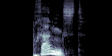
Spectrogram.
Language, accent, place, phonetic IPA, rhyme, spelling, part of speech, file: German, Germany, Berlin, [pʁaŋst], -aŋst, prangst, verb, De-prangst.ogg
- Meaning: second-person singular present of prangen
